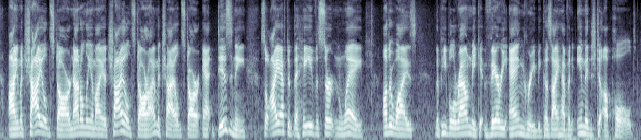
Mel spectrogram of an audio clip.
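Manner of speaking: plain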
